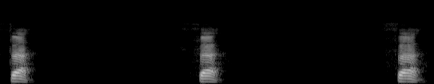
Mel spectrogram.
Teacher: the makhraj of Tha is the tip of the tongue touching the tip of the top two teeth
